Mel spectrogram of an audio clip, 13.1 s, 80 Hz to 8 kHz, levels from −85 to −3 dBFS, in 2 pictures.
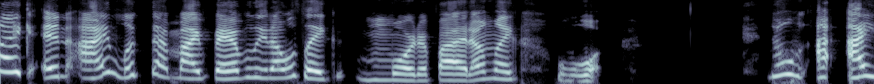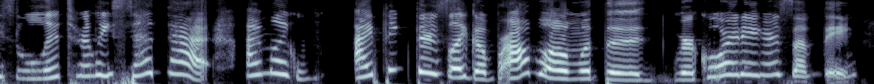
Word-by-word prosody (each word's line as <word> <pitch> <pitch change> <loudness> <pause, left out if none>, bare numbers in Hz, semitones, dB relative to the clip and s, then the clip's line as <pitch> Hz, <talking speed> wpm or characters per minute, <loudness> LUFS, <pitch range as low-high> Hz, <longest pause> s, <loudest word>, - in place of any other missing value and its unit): like - - -10
and 340 +3 +3
I 295 +9 +3
looked 390 +6 -6
at 345 -4 -1
my 285 -2 +4
family 280 +4 +3
and 295 - -2
I 295 - +1
was 335 +5 -3
like 270 -4 +2 0.2
mortified. 225 -2 0
I'm 250 +4 +1
like, 270 -2 -2 0.2
"Wha" 200 -2 -5 1.3
No, 400 +2 -2
I - - +5 0.2
I 345 +3 +7
s 350 - -9
literally 345 +8 -3
said 445 +1 -4
that. 440 0 +1 0.3
I'm 395 +2 -1
like, 410 - -2 0.3
"I 335 +5 +3
think 290 -6 -6
there's 475 -3 +2
like 320 -2 +3
a 260 - +3
problem 300 - +3
with 275 0 +1
the 230 -3 +1 0.2
recording 385 - -1
or 405 +2 -4
something." 445 +1 -5
310 Hz, 160 wpm, -19 LUFS, 260-400 Hz, 1.3 s, I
